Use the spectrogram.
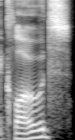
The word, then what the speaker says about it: clothes: I washed my clothes. Cloths. Pieces of fabric. Use a cloth to clean the table. Clean the windows with soft cloths. Pronunciation tip. Clothes, the E is silent.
